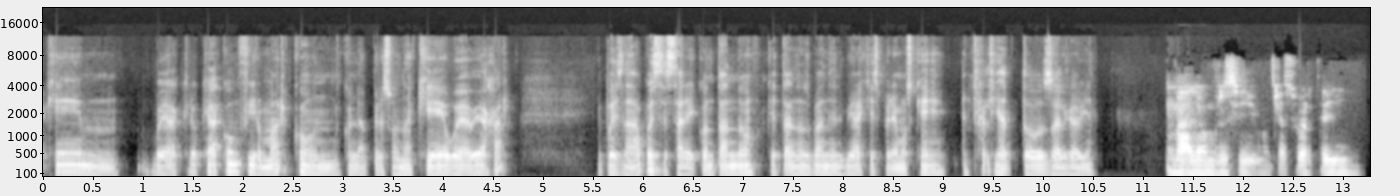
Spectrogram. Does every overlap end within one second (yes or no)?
yes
